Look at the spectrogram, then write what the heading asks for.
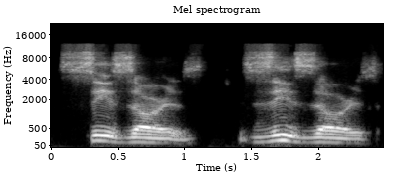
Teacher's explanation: Entonces, nótese cómo esta SC, pues va a sonar como una S simplemente. Y la doble S, en este caso, va a sonar como una Z, como una S vibrante. O sea, aquí se nos mezclan los dos sonidos que la S puede tener en el inglés. · O, R al final de las palabras suena con un schwa, se convierte en un schwa. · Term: S con vibración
